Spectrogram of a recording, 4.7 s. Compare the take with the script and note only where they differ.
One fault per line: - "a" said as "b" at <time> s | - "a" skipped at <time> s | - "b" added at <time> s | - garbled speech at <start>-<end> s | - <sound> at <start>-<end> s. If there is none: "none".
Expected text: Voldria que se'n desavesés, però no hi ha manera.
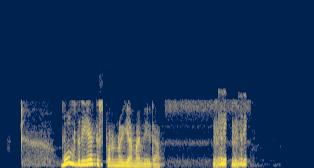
- "se'n desavesés" skipped at 1.5 s
- laugh at 3.2-3.7 s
